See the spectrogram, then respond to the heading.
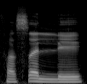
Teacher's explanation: فصل میں صاد کو سین پڑھا جاتا ہے فصل، جو کہ درست نہیں ہے۔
